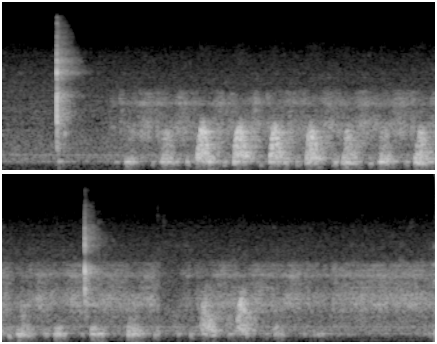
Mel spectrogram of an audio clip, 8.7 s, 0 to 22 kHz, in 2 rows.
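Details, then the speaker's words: Obstetric ultrasound Doppler at 10 weeks' gestation while the fetus moves: rapid, regular whooshing fetal heartbeat measured at 165 beats per minute. "baby is moving the heart rate right now is at... 165 beats per minute, 165 the number comes out here, look..."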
